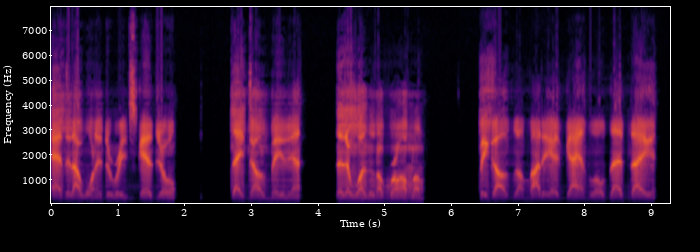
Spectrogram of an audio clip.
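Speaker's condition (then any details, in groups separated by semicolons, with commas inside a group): Laryngectomy; electrolarynx speech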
